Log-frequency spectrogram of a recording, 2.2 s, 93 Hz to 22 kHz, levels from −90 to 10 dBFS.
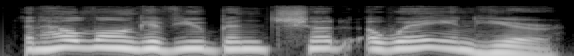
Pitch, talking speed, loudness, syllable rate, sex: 180 Hz, 280 wpm, -15 LUFS, 6.2 syllables/s, male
